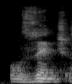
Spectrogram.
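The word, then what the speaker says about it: Tzeentch: There is no Khorne, Slaanesh, or Zench specific, or Zinch, depending on how you want to pronounce it.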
